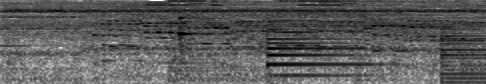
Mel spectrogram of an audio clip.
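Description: Experimental synthesizer music: a noisy drone bed with a short bright ping about a second in, then a held chord of several steady, squealing tones that enters sharply just after.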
